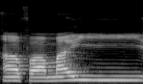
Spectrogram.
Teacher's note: Cara bacanya masuk ke ya disertai dengung dua ketuk. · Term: idgham bi gunnah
